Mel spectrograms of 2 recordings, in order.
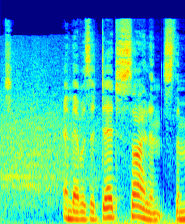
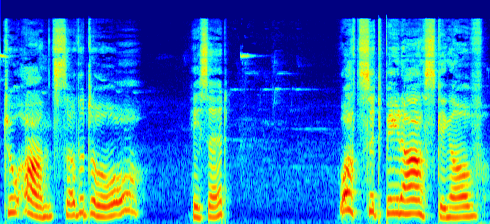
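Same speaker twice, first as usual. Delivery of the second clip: put-on hoarse old frog; 5 semitones higher, slower than usual. A narrator's reading. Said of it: "He was so hoarse".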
